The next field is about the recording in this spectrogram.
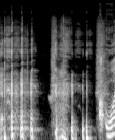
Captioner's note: both laughing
